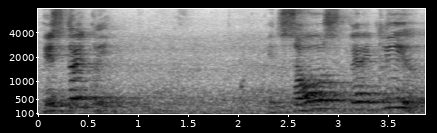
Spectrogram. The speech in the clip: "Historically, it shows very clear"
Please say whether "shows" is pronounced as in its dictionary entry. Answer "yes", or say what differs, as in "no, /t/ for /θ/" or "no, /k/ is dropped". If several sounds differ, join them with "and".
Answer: no, /s/ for /ʃ/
